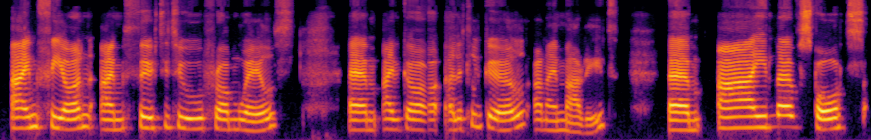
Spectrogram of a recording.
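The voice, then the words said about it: Lovely Welsh accent. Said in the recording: “your lovely accent”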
